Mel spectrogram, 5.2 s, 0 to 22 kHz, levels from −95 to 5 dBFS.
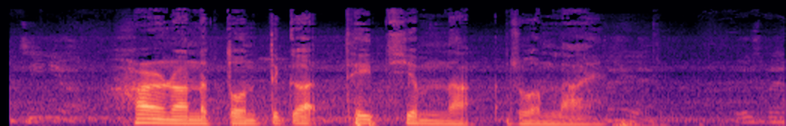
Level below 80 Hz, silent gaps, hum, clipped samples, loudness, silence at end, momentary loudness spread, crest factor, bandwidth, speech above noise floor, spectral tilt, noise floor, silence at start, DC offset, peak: -38 dBFS; none; none; under 0.1%; -21 LUFS; 0 s; 23 LU; 20 dB; 16.5 kHz; 25 dB; -7 dB/octave; -44 dBFS; 0.05 s; under 0.1%; -2 dBFS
